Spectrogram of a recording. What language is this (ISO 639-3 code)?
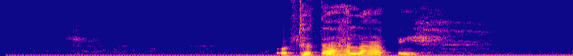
mki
